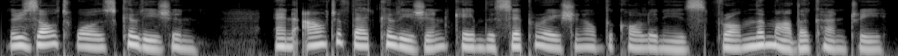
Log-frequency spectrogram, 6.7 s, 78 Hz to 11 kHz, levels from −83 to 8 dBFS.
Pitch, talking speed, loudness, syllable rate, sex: 175 Hz, 170 wpm, -19 LUFS, 5.2 syllables/s, female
